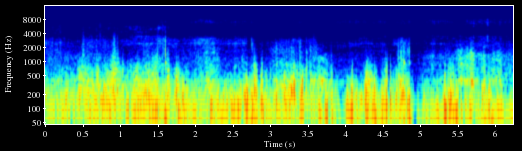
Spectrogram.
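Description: Wind buffeting the on-bike camera's microphones as a jump bike rolls over a dirt track, with tyre noise and scattered knocks and rattles from bumps.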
